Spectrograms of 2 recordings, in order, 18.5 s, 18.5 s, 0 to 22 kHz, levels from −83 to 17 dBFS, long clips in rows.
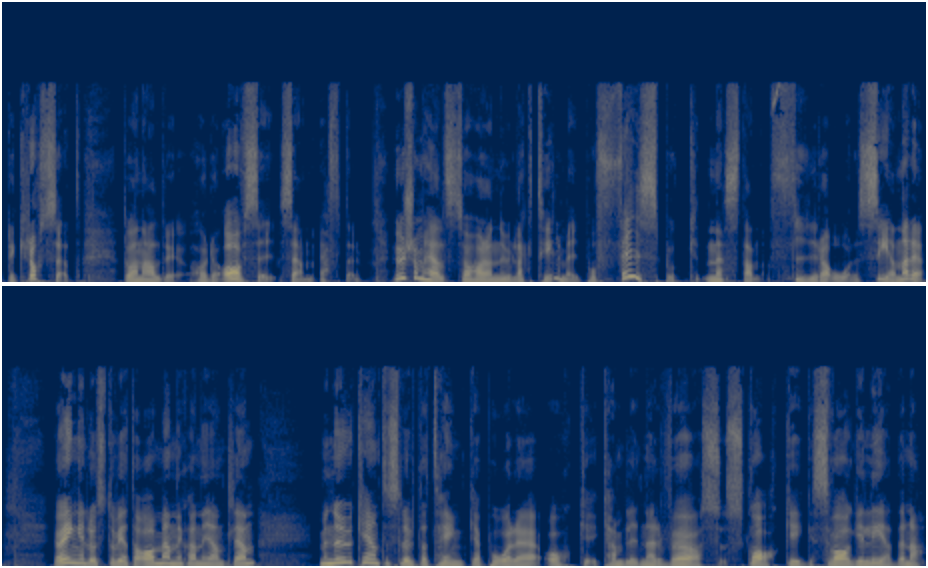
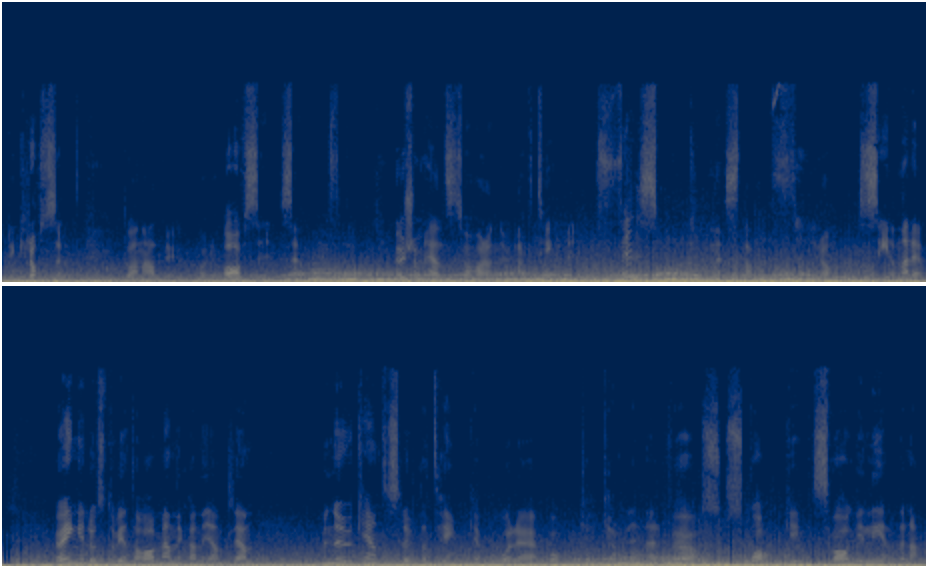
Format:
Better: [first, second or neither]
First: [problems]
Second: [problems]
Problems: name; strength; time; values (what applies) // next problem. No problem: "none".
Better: first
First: none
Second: wind noise on the microphone; heavy; 3 dB above the speech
